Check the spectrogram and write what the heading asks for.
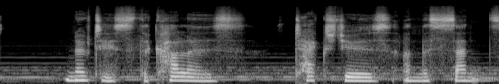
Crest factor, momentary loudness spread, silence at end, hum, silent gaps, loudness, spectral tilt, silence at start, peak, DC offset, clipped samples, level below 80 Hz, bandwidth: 16 dB; 18 LU; 0 s; none; none; -15 LUFS; -3.5 dB/octave; 0 s; 0 dBFS; under 0.1%; under 0.1%; -54 dBFS; 16.5 kHz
